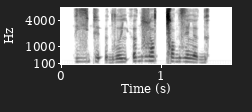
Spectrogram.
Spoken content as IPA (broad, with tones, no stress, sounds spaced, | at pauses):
zʲ ə˧ k ɪ˧ ʔ ə˨ ɡ l u˧ lʲ ʔ ʌ˦ ɡ ɮ ɔ˦ ǀ ɔ˦ ɡ z ɪ˦ l ə˧ ɡ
